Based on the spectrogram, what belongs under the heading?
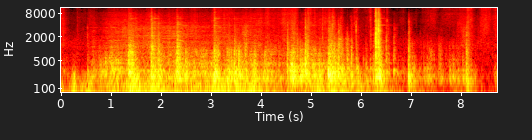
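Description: Nova Craft canoe hull scraping, rumbling and knocking against a pickup truck as two people slide it off the truck, with a sharp knock about six seconds in.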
